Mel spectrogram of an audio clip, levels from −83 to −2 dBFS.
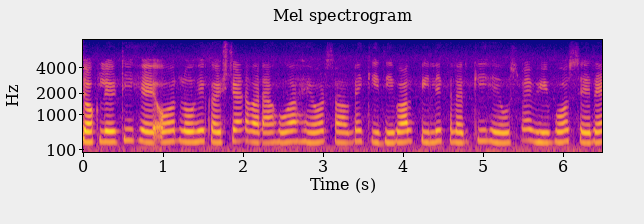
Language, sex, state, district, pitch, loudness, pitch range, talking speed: Hindi, female, Chandigarh, Chandigarh, 240 Hz, -19 LUFS, 235-255 Hz, 210 wpm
